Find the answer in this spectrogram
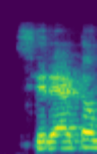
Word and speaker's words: Cerato: तो अडेमेंट चाइल्ड के लिए सिरेटो, CERATO, अब इसको सिरेटो बोलो, क्रेटो बोलो, वो डिपेंड करता है हर किसी की अपनी प्रोनाउंसिएशन पे। सिरेटो बोला जाता है, रॉक वाटर, वाइन, चेस्टनट बड, चेस्टनट बड, ये भी एक हर्ब ऑयल है।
